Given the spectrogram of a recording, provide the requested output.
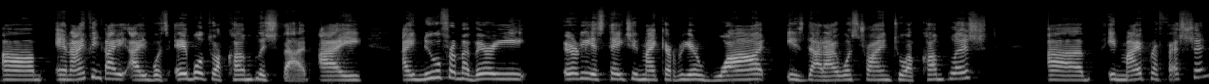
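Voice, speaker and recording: A woman's voice: fairly high pitch, steady tone, measured pace, pushed and bright, no echo. A woman in her fifties giving reflective, conversational answers as an interview guest. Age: 50s. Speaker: podcast guest, former executive turned solopreneur.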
